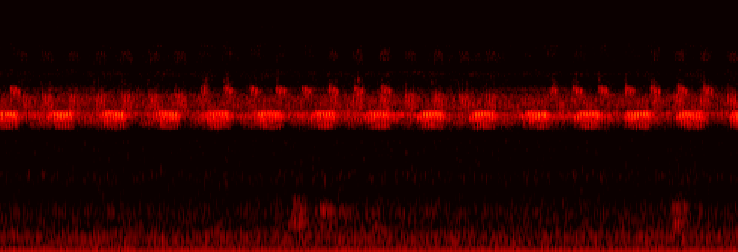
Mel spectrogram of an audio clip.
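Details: Crickets joined by other insects singing in autumn: a shrill, layered chirping that rises and falls about twice a second, with two soft faint sounds lower down.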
